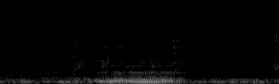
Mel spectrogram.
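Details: Koko the dog, said to be not sleeping today, making a low rumbling snore-like breath indoors, one loud swell peaking in the middle of the short stretch, fading to quieter breathing.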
